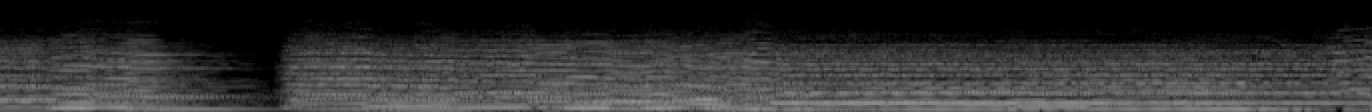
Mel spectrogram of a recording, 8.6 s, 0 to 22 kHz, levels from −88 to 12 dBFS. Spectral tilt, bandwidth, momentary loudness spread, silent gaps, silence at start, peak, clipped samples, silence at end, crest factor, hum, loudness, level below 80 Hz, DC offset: -7 dB/octave; 10.5 kHz; 6 LU; none; 0 s; -24 dBFS; under 0.1%; 0 s; 14 dB; none; -38 LUFS; -70 dBFS; under 0.1%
